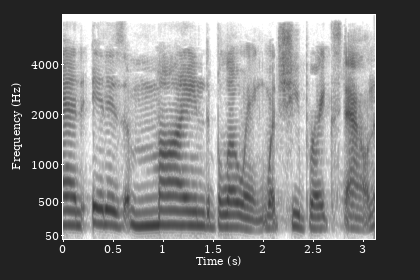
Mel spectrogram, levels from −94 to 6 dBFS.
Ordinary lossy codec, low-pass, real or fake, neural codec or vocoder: AAC, 32 kbps; 7.2 kHz; real; none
